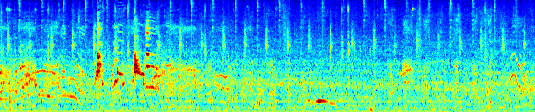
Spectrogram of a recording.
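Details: Irish Wolfhound puppies at feeding time, several whimpering and yipping together: high, wavering whines and short yelps in scattered bursts, a few louder cries near the start, over a steady low hum and faint background noise.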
